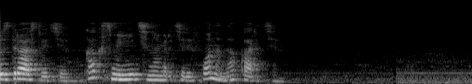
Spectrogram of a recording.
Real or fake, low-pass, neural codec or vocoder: real; 7.2 kHz; none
